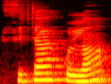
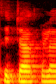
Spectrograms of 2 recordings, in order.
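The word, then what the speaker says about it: Psittacula: i told you that sitakula is a generic name the first letter of this subtacular that means p here p is silent p is written in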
